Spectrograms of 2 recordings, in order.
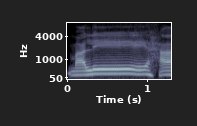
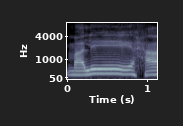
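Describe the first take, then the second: Both takes have the same delivery.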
